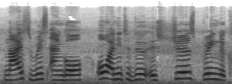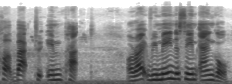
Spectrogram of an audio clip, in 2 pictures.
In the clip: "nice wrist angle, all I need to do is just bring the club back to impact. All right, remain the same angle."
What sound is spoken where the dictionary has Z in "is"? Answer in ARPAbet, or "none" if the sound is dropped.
S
